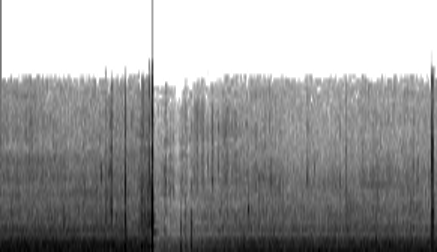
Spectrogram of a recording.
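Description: Water rushing and sloshing around a small boat's hull as it rides through wake, with wind on the microphone. A sharp click about a second and a half in, after which the noise is quieter.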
